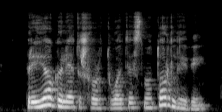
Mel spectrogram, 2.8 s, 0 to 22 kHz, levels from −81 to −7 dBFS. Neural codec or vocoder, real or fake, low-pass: none; real; 14.4 kHz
